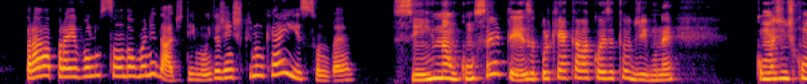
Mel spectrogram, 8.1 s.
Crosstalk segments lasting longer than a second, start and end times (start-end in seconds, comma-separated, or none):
none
